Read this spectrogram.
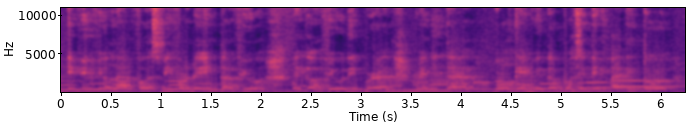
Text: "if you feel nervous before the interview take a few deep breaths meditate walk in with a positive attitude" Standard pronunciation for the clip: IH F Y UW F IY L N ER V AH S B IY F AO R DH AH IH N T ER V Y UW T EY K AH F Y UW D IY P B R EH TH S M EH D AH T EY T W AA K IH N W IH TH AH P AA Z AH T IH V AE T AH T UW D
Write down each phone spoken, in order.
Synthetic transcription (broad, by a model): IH F Y UW F IY L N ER F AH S B IY F AO R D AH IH N T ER F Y UW T EY K AH F Y UW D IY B R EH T M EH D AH T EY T W AA K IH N W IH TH AH P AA S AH T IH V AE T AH T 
